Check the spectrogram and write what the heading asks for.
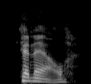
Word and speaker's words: Quesnel: Quesnel. – And that's Canel. Pronounced? – Canel. It's French Canadian.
